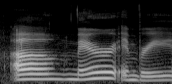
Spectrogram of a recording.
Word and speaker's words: Mer Imbri: Mayor Imbri is short for Mare Imbrium, which means it's a name for a lake on the moon.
